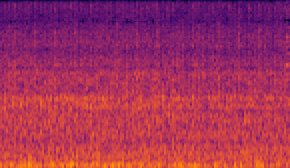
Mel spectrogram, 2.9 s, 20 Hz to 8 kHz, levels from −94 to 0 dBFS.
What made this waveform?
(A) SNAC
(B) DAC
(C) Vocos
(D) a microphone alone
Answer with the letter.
D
